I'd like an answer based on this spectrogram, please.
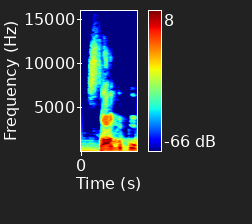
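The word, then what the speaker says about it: Tsangpo: तो सांगपो आपको याद रखना है कि इसको क्या बोलेंगे? सांगपो बोलेंगे।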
